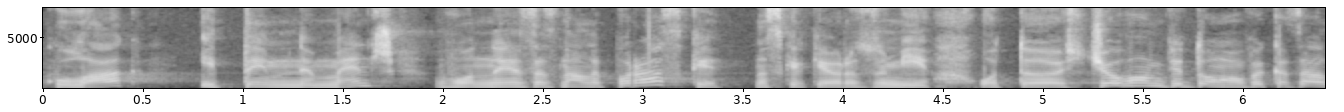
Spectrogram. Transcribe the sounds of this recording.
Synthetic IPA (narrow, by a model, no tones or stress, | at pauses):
kʊlˠɑkit̪ɪmnɪmɛnʃʋɔnɪzɐznɑlˠɪpɔɾɑskɪnɐskʲilʲkɪjaɾɔzʊmʲijʊɔt̪ʃt͡ʃɔʋɑmʋʲid̪ɔmɔʋɪkɐzɑlˠ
